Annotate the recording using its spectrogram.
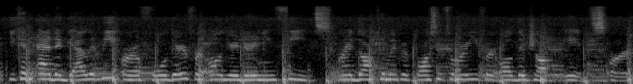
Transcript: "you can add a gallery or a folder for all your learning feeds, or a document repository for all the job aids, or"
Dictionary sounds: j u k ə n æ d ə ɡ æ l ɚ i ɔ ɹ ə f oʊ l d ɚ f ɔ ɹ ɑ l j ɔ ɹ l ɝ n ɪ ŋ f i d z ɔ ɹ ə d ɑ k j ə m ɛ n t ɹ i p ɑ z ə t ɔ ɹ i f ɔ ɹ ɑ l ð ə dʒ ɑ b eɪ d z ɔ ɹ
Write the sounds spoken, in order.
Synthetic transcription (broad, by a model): j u k ə n æ d ə ɡ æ l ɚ i ɔ ɹ ə f oʊ l d ɚ f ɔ ɹ ɑ l j ɔ ɹ l ɝ n ɪ ŋ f i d s ɔ ɹ ə d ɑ k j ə m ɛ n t ɹ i p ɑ s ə t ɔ ɹ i f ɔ ɹ ɑ l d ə dʒ ɑ b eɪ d s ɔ ɹ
